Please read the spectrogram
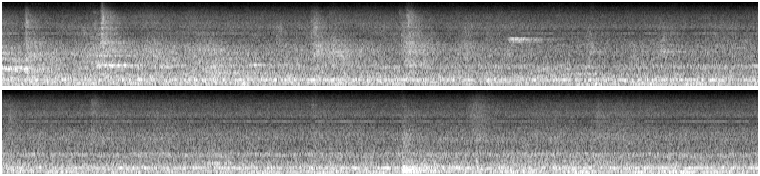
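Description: Ice rink ambience during a hockey game played at the far end: a steady low machinery hum with faint scattered knocks of sticks and pucks, and one dull thump about three-quarters of the way through.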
